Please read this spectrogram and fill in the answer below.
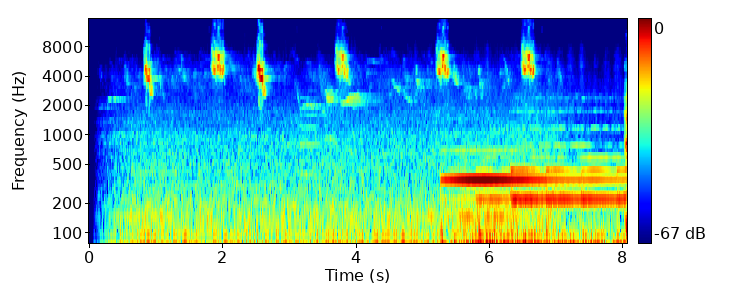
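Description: Small birds chirping, six short high calls spaced through the clip over a soft outdoor background. About five seconds in, a steady held music tone comes in beneath them.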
